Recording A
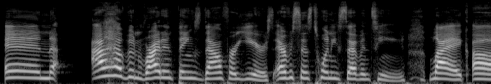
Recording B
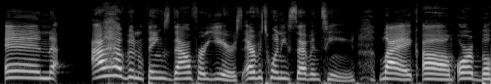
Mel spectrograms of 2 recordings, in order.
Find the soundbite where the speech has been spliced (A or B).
B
